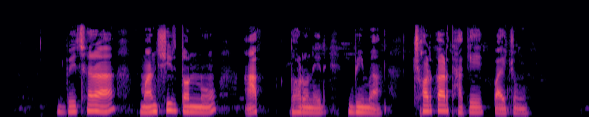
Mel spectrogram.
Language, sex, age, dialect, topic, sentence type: Bengali, male, 18-24, Rajbangshi, banking, statement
